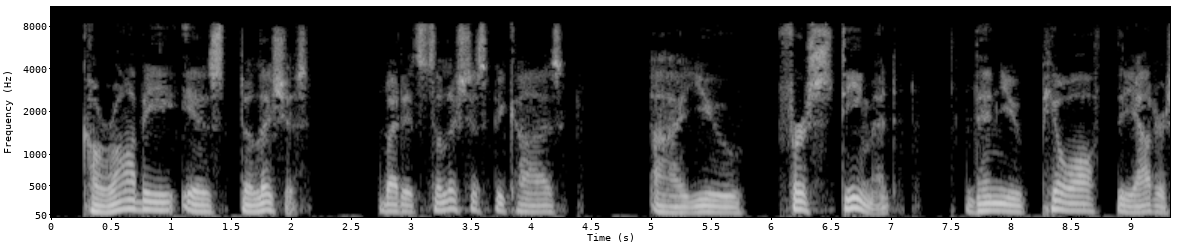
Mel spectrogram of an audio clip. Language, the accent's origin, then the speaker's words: English; the South, United States; I grew up in the South. Collard greens are just virtually common there.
